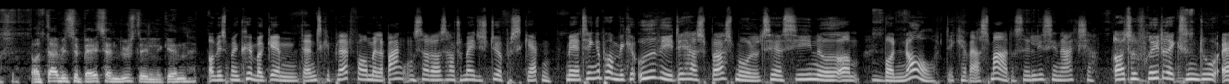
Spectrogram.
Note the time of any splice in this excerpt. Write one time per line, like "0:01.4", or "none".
0:01.9
0:08.7
0:11.1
